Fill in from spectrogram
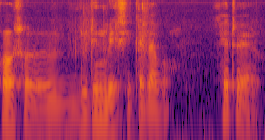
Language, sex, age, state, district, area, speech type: Assamese, male, 30-45, Assam, Nagaon, rural, spontaneous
